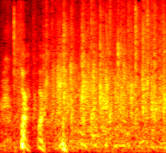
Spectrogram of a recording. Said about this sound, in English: if you only knew, you'd applaud a lot more than that.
